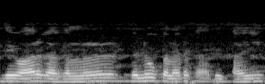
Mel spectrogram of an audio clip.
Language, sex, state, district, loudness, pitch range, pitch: Hindi, male, Haryana, Rohtak, -15 LUFS, 135-145 Hz, 145 Hz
